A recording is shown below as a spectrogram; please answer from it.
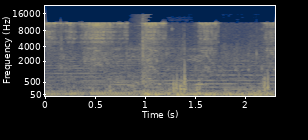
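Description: Fishing reel working under the load of a hooked fish, mechanical clicking and gear noise, over a steady low rumble. The reel is an Ajiking Wahoo Plus.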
